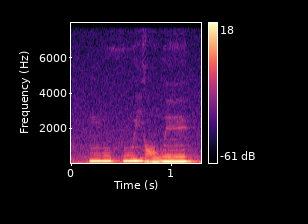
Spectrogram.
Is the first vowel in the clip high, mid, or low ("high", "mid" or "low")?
high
